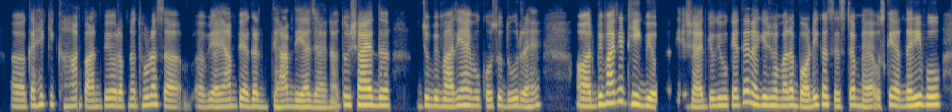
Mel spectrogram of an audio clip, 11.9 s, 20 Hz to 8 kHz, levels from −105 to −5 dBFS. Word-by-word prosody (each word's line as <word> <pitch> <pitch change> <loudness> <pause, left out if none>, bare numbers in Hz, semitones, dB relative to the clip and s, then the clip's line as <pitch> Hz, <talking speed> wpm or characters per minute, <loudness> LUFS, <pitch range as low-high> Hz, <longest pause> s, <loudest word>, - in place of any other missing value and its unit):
अ, 180 -1 -4
कहें 205 +3 -1
कि 230 +1 -8
खानपान 185 -2 -4
पर 195 +2 -2
और 195 - 0
अपना 200 +2 -4
थोड़ा-सा 215 -4 0 0.3
अ, 170 - -8
व्यायाम 175 +2 -3
पे 205 - -1
अगर 180 -1 0
ध्यान 165 +1 -3
दिया 170 -1 +1
जाए 160 -2 -4
ना, 160 - -7
तो 225 -1 -1
शायद 215 -2 +4 0.4
जो 210 +3 0
बीमारियाँ 195 +1 +1
हैं 210 - +2
वो 195 0 -4
कोसो 185 +2 -3
दूर 185 +2 -2
रहें। 175 +4 -2 0.5
और 185 -1 +2
बीमारियाँ 265 +9 +4
ठीक 240 -4 +4
भी 200 - +2
हो 175 - +4
सकती 170 - -21
हैं 170 - -12
शायद, 165 -1 -1
क्योंकि 195 +1 0
वो 210 - +1
कहते 210 +7 -1
हैं 295 - +3
ना 235 -5 +3
कि 215 0 +3
जो 205 - +2
हमारा 200 +1 +1
बॉडी 175 +5 +4
का 230 -1 +4
सिस्टम 195 0 -2
है 170 0 0
उसके 220 +3 -1
अंदर 195 0 +2
ही 225 +2 +7
वो 225 0 +4
195 Hz, 245 wpm, -23 LUFS, 180-215 Hz, 0.5 s, ही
